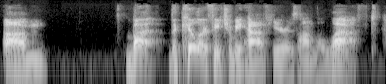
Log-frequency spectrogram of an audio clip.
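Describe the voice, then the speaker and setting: Guy on a podcast doing a casual product demo, voice a bit on the low side. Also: sing-song, moderate pace, husky. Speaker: podcast guest, company co-founder and CEO. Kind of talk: casual live software demo, conversational explaining.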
